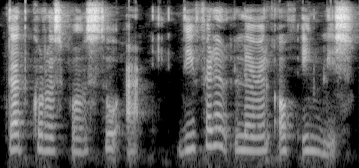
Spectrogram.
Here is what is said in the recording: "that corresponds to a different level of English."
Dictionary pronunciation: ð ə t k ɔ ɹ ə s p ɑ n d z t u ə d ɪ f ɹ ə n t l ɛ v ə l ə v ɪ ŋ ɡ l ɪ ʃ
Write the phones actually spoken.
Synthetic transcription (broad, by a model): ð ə t k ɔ ɹ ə s p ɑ n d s t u ə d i f ɹ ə n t l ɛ b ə l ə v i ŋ ɡ l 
